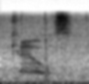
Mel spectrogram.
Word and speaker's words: Cowes: There's a place called Cowes, not the animal, it's spelled slightly differently, and there's a place called East Cowes.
